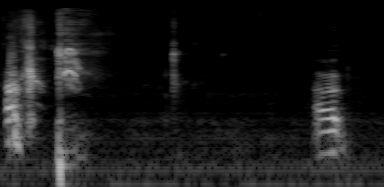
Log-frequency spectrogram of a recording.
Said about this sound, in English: just having a coughing fit. I can't swallow. Apparently.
